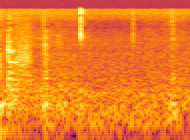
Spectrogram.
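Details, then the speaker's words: Bicycle disc brake after removing and degreasing oil-contaminated pads and disc and readjusting rear brake: spinning wheel gives only soft freewheel ticks, no squeal or rubbing; cleaned disc brake runs quiet. "votre vélo ralentira. bonne qualité. il n'y aura pas de sons parasites. tout ira bien !"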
